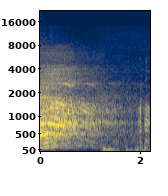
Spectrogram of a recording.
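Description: The reverberant tail of a man's long chanted note through a public-address system, dying away over about a second and a half into faint hiss.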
